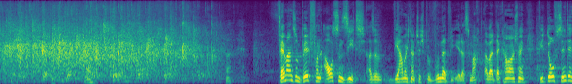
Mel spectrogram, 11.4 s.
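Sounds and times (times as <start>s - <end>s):
audience applause: 0.0s - 4.8s
speech: 5.6s - 11.4s.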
